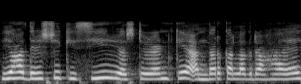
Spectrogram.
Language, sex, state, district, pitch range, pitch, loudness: Hindi, female, Uttar Pradesh, Lucknow, 245-285 Hz, 260 Hz, -16 LUFS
